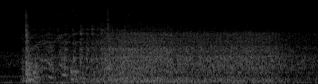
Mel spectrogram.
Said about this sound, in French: Démarrage du moteur.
